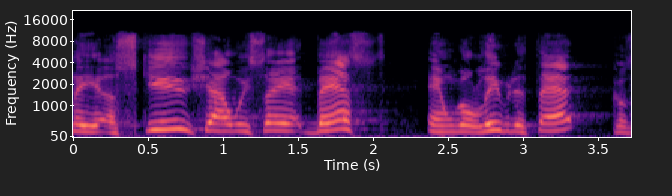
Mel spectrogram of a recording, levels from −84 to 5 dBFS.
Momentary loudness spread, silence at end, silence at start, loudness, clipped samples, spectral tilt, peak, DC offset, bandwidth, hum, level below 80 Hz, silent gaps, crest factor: 7 LU; 0 s; 0 s; -26 LUFS; under 0.1%; -4 dB/octave; -10 dBFS; under 0.1%; 11 kHz; none; -62 dBFS; none; 16 dB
